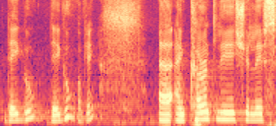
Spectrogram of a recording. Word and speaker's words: Daegu: Do I pronounce that correct? Daegu? Daegu, okay.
